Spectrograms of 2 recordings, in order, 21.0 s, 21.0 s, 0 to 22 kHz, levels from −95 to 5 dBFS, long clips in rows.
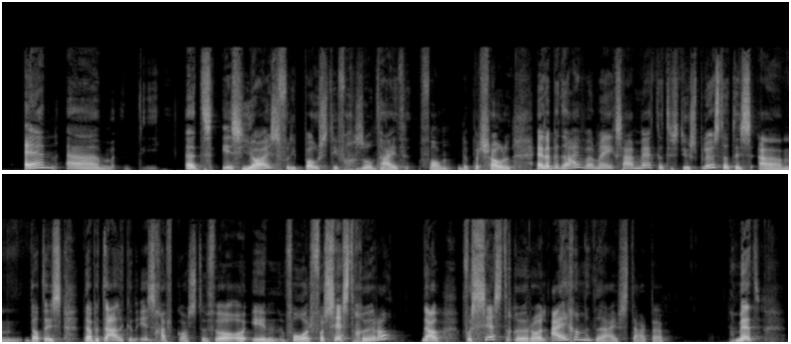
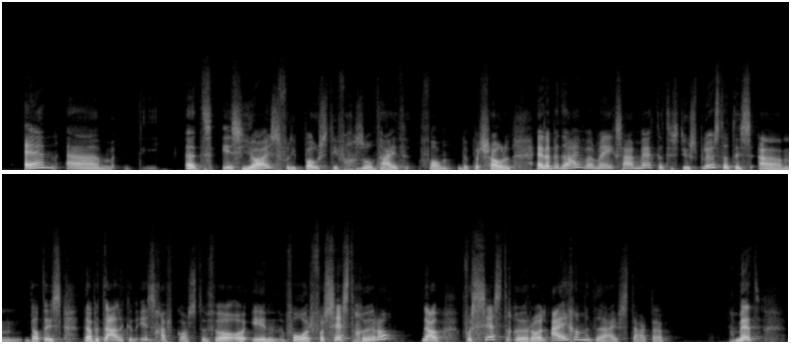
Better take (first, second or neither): first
